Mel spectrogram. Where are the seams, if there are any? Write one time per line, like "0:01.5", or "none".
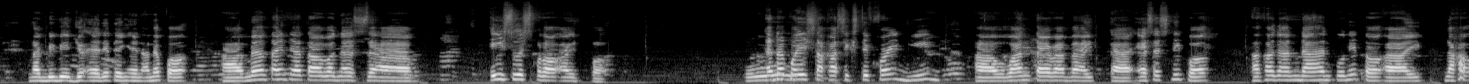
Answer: none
